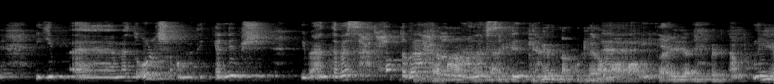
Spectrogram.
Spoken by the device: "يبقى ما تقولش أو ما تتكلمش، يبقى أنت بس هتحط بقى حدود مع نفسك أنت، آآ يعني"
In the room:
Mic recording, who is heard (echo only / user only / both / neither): both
